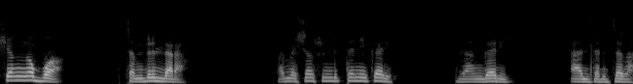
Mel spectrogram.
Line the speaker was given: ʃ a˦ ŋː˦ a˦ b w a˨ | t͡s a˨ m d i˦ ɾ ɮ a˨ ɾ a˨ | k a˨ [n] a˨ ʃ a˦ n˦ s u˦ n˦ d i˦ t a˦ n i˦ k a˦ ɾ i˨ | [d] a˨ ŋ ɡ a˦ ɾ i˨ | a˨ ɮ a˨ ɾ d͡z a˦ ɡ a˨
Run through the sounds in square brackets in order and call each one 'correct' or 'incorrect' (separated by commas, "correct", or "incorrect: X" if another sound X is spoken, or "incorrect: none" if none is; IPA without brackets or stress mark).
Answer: incorrect: m, incorrect: ɡ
